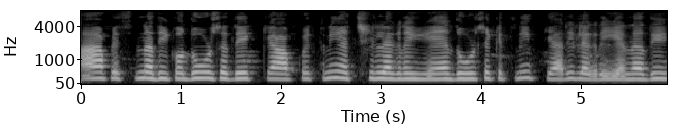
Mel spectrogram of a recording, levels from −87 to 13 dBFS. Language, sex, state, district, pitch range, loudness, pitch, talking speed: Hindi, female, Bihar, Begusarai, 225-245 Hz, -24 LUFS, 235 Hz, 225 wpm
